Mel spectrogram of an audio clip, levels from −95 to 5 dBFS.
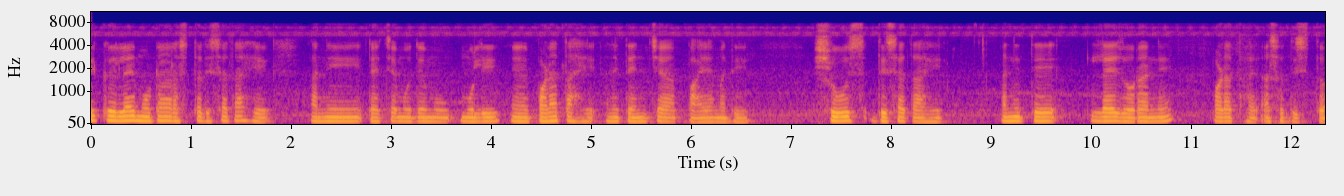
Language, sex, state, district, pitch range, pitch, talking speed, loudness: Marathi, male, Maharashtra, Aurangabad, 110-120 Hz, 115 Hz, 130 wpm, -19 LUFS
